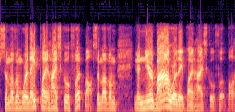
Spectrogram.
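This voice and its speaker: Pitched fairly high, a man speaks with a Southern US accent. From North Carolina, Charlotte. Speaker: sports journalist. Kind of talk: casual interview.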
